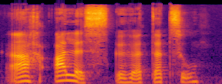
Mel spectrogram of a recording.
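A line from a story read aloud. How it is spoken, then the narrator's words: Said slowly. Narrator (German): sagt sie langsam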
